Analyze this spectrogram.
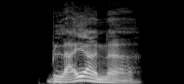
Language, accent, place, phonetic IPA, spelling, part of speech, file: German, Germany, Berlin, [ˈblaɪ̯ɐnɐ], bleierner, adjective, De-bleierner.ogg
- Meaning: 1. comparative degree of bleiern 2. inflection of bleiern: strong/mixed nominative masculine singular 3. inflection of bleiern: strong genitive/dative feminine singular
